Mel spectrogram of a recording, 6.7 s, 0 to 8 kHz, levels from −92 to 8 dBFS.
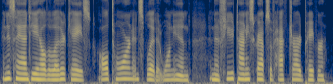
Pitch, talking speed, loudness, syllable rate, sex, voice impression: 175 Hz, 215 wpm, -17 LUFS, 4.9 syllables/s, female, feminine, adult-like, fluent, slightly refreshing, friendly, slightly elegant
